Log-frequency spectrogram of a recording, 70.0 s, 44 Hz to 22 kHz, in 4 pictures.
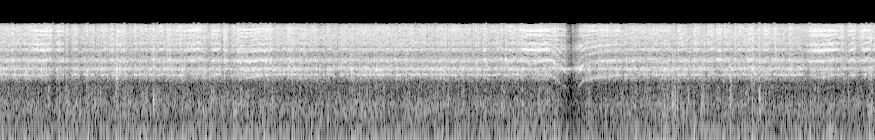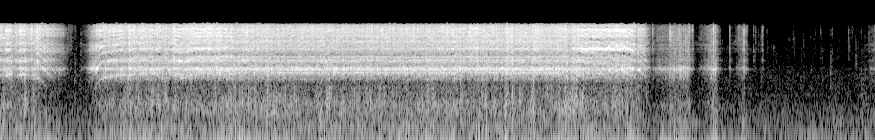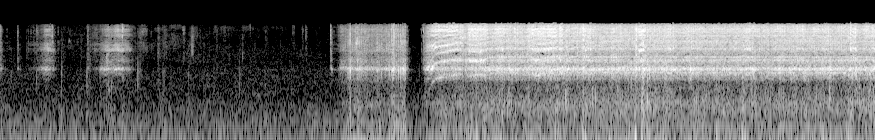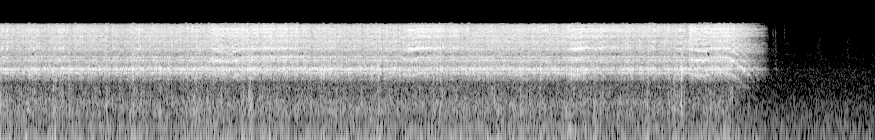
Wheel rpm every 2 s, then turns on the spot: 210, 220, 210, 210, 210, 140, 200, 220, 210, 80, 220, 240, 230, 230, 220, 60, 0, 0, 10, 0, 0, 50, 210, 230, 230, 230, 230, 230, 220, 230, 230, 230, 230, 150, 0.
30-32 36-38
